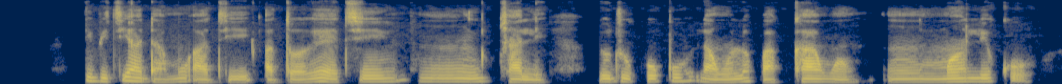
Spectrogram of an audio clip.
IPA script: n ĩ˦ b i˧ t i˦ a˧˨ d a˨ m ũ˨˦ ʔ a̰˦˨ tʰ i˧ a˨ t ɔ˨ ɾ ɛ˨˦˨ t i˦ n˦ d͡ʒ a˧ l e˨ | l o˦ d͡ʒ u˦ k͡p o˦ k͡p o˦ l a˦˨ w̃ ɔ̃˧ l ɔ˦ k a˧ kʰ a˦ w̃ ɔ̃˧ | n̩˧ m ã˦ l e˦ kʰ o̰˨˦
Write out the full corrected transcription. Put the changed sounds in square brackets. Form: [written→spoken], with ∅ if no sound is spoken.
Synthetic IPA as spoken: n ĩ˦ b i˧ t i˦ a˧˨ d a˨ m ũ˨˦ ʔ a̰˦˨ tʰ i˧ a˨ t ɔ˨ ɾ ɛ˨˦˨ t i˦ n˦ d͡ʒ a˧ l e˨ | l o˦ d͡ʒ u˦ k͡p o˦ k͡p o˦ l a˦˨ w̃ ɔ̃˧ l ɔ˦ [k→k͡p] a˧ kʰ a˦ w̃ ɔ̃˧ | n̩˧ m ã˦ l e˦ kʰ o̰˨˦

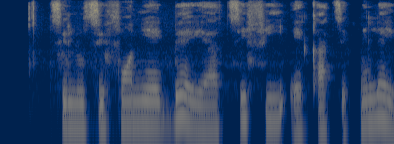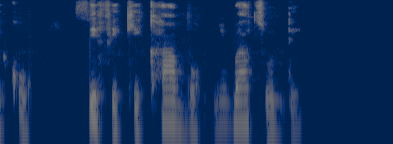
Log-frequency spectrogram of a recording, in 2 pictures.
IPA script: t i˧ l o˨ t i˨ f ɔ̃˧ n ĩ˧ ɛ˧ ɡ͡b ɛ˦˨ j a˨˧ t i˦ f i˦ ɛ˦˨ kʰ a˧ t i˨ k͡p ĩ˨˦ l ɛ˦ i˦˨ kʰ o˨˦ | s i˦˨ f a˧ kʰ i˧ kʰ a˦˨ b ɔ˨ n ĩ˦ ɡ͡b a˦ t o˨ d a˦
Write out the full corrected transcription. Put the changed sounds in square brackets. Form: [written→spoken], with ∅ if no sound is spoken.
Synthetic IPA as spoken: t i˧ l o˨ t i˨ f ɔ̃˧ n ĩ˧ ɛ˧ ɡ͡b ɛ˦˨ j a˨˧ t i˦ f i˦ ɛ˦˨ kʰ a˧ t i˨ k͡p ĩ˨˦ l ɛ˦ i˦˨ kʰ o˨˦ | s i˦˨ f [a˧→i˧] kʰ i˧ kʰ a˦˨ b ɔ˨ n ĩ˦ ɡ͡b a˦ t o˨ d [a˦→e˦]

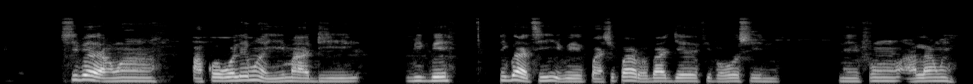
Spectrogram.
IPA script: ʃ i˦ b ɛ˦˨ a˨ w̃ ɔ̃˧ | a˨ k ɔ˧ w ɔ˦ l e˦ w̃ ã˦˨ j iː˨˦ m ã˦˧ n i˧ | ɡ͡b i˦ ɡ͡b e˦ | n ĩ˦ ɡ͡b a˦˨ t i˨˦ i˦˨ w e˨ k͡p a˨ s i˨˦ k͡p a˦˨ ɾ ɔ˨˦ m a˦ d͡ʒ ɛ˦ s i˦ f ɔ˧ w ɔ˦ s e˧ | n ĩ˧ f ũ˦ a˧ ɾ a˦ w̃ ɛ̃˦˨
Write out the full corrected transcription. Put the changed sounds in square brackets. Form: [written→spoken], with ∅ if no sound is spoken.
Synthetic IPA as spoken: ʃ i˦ b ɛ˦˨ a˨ w̃ ɔ̃˧ | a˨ k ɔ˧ w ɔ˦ l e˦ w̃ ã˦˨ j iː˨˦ m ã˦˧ [n→d] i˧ | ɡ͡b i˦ ɡ͡b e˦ | n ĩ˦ ɡ͡b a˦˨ t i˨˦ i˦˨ w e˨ k͡p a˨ [s→ʃ] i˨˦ k͡p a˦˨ ɾ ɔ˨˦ [m→b] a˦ d͡ʒ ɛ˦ [s→f] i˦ f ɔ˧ w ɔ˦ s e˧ | n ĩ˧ f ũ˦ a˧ [ɾ→l] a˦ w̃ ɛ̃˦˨

